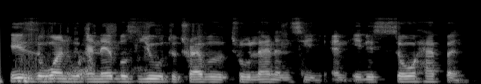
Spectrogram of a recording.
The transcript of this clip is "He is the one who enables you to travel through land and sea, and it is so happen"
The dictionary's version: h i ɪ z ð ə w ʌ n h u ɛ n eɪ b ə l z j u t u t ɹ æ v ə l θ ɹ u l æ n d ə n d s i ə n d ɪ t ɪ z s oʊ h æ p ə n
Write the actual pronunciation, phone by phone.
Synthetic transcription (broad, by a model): h i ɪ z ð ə w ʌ n h u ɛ n eɪ b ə l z j u t u t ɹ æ v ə l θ ɹ u l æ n ə n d s i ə n ɪ t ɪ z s oʊ h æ p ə n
